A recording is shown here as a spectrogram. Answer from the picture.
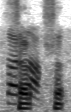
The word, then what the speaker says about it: Sourdeaux: cómo se pronuncia, Sordox, Sordox. – Sordeaux. – Sordeaux. Ah, como Deraux, de, como Dero. – yo, Ah, Sordao se escribe, perdón, Adolfo Sordá. – Sordó. sordó. – Ahí, estás, Sordó, bien. Contanos un poquito cómo es eh, eh, la vida en la localidad, eh, cómo, es la vida cotidiana ahí.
